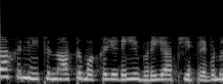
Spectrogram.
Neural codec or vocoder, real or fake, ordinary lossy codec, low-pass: codec, 44.1 kHz, 1.7 kbps, Pupu-Codec; fake; none; 3.6 kHz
